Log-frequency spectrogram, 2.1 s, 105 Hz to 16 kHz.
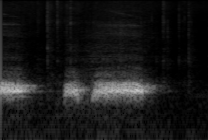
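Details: Spotted dove (tekukur) giving its "kuk 2" cooing: a low, soft coo, a brief pause, then a short coo running straight into a longer, steady coo, in a quiet setting.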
